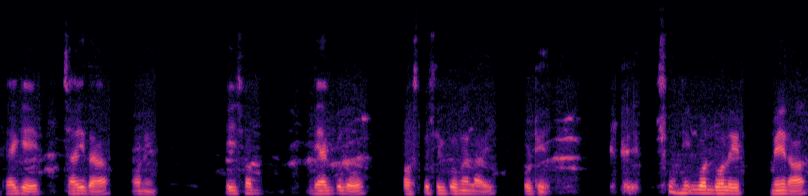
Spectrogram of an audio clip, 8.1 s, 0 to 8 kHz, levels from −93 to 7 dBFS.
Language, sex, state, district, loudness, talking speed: Bengali, male, West Bengal, Dakshin Dinajpur, -28 LUFS, 105 wpm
